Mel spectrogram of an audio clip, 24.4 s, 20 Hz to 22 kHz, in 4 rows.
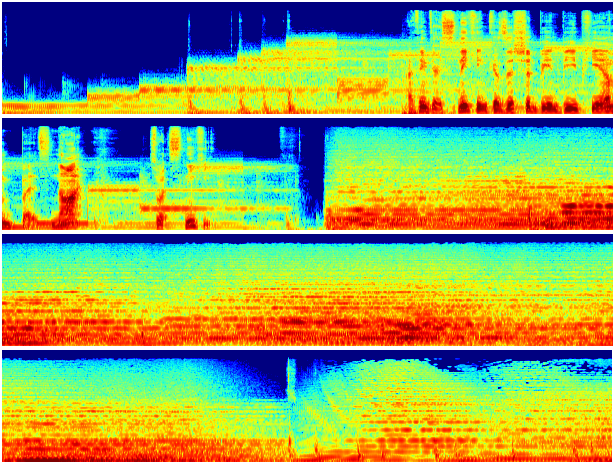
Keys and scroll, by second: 17.2 F2.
